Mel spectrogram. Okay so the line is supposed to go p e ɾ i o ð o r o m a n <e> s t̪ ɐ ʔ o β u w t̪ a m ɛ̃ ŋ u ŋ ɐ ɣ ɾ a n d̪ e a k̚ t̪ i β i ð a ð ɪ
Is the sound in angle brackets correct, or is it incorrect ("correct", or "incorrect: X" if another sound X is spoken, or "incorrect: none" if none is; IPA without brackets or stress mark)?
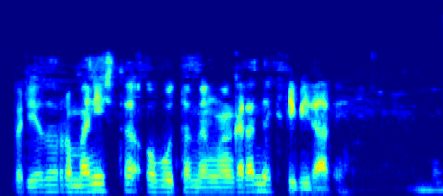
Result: incorrect: i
